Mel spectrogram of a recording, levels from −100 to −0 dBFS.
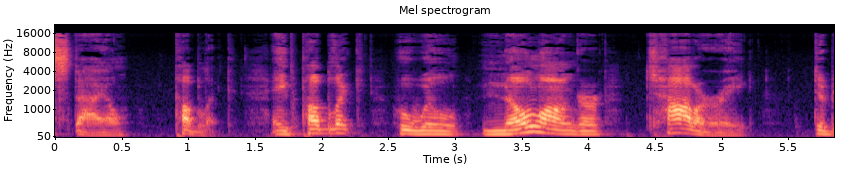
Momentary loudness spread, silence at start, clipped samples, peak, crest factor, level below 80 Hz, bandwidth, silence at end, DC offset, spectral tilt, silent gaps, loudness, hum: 18 LU; 0 s; under 0.1%; 0 dBFS; 18 dB; -54 dBFS; 16.5 kHz; 0 s; under 0.1%; -4.5 dB/octave; none; -18 LUFS; none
